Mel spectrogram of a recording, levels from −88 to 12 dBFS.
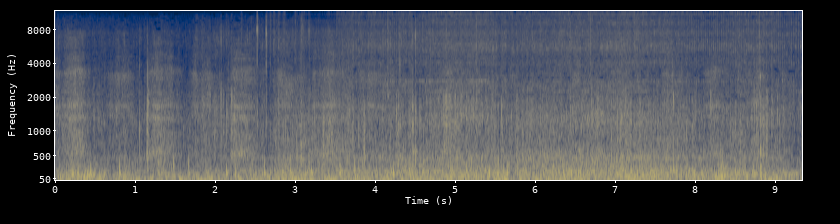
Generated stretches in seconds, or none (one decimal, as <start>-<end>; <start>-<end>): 3.1-3.7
